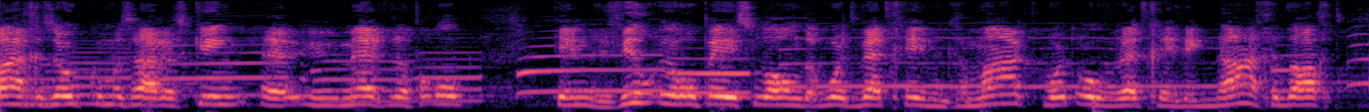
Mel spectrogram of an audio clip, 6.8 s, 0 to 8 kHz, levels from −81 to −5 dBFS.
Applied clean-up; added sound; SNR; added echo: none; Wind instrument, woodwind instrument; 12 dB; reverberation time 0.2 s.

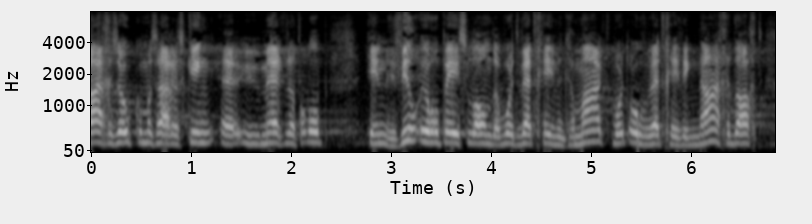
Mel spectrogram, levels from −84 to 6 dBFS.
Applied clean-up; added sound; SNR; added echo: none; none; none; none.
